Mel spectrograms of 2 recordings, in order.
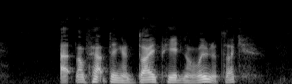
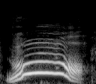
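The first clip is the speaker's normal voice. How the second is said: a sudden loud high whoa; high shouted whoa; 8 dB louder than usual. Real, not acted. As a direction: yelp it out in shock. Sudden outburst mid rant.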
